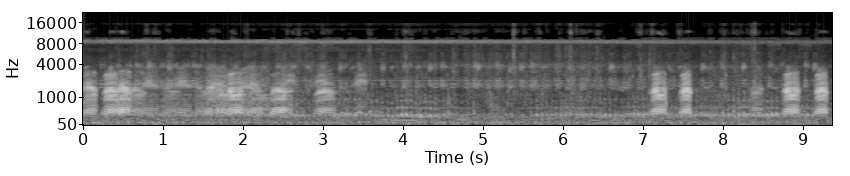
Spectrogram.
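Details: Mating-season chorus of Indian bullfrogs in the wild, early monsoon rains of June 2022, filmed on iPhone; loud, throaty pulsed croaks in short bursts, clustered early and late with a quieter gap in the middle, background hiss.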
